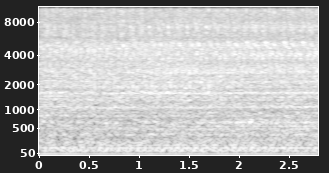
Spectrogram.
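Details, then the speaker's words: Mercedes C63 after thermostat, pipe and coolant work, just restarted and warming up with catalytic converter fitted: steady fast-ticking V8 idle with bright hiss, no misfire or stumble, lifters expected to quiet as they fill; normal idle. "Yeah, beautiful, not bad. You're gonna come more quiet."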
